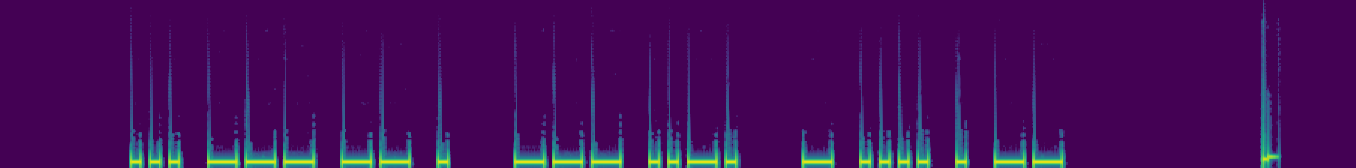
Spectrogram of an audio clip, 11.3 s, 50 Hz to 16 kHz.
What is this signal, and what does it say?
Morse code, heard as a keyed tone, about 15 wpm, 700 Hz. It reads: SOME OF THEM
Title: Sets of 3 Words 15wpm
